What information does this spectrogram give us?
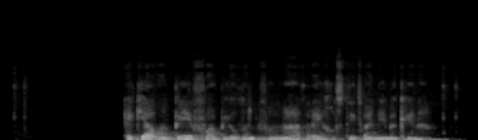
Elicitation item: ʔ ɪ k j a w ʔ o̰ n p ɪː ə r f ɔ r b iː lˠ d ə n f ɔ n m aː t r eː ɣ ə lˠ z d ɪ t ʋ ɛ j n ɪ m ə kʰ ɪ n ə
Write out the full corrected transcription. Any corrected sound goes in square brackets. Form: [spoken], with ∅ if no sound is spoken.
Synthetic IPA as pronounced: ʔ ɪ k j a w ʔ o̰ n p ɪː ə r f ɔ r b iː lˠ d ə n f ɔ n m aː t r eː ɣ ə lˠ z d [i] t ʋ ɛ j n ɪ m ə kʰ ɪ n ə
